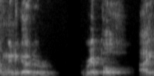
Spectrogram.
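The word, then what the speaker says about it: Replit: have an online ide they said pronounce it ripple so we'll do that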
